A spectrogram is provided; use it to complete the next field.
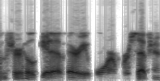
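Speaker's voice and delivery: dry, mock-sincere sarcastic delivery. Predicting how a crowd will greet a former director: sarcastic tone. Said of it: "hear the sarcasm in my voice there".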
